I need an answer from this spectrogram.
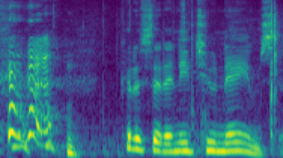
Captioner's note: laughing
